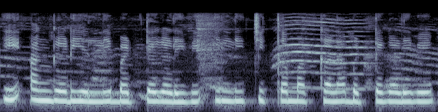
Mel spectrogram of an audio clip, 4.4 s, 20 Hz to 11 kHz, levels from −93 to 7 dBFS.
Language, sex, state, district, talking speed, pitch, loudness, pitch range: Kannada, female, Karnataka, Bidar, 95 wpm, 245 Hz, -14 LUFS, 240-260 Hz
